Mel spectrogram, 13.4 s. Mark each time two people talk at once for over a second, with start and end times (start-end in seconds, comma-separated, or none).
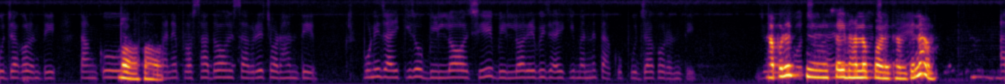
10.3-12.2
